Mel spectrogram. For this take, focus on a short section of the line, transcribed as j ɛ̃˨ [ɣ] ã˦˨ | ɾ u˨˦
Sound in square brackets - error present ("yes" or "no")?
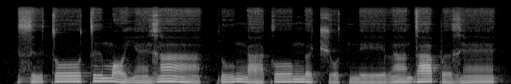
no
